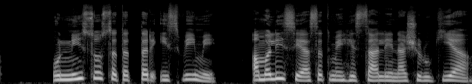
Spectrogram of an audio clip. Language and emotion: Urdu, neutral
